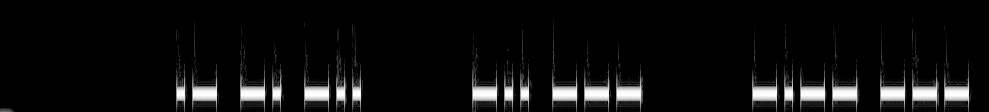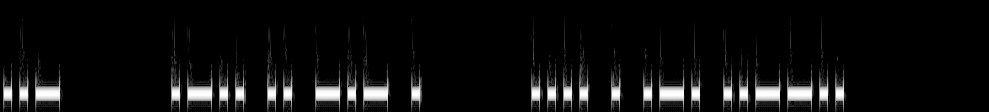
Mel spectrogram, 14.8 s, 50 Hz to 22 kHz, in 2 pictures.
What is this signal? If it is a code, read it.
Morse code, heard as a keyed tone, about 20 wpm, 700 Hz. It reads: AND DO YOU LIKE HER?
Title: 2x Word-Spacing - Sentences from Top 100 Words - 20wpm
